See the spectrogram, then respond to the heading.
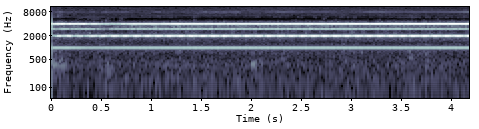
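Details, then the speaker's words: Ademco 6128 alarm keypad on a test bench, police/burglary zone activated after the keypad stuttered: continuous shrill high tone holding steady without a break; burglary zone alarm sounding. "And now you can hear that the alarm is active."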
